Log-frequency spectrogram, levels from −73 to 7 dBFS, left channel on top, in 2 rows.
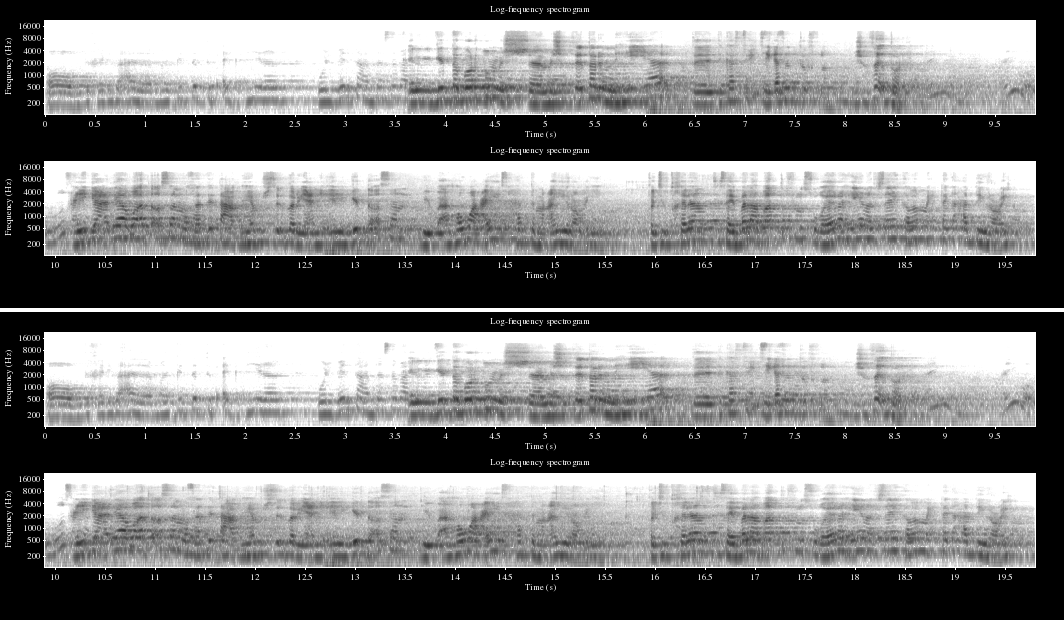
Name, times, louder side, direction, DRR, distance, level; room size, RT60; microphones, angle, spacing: voice 1, 0.0-2.4 2.7-4.4 5.0-5.1 7.1-8.2 8.8-9.3 9.6-12.2 16.2-16.5, right 1 dB, 25° right, 6 dB, 1.1 m, -34 dB
voice 2, 3.6-8.7 10.2-15.5 15.9-19.6, left 1 dB, 20° left, 4 dB, 1.7 m, -21 dB
sound 1, 6.0-11.9 12.7-17.2, left 1 dB, 80° left, 4.1 m, -41 dB
sound 2, 10.3-16.7, right 3 dB, 60° right, 5.1 m, -41 dB
29.5 x 21.5 x 6.8 m, 2.6 s
head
